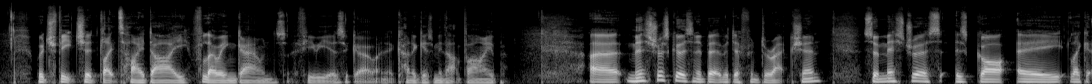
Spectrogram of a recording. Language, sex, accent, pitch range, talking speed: English, male, British, 100-130 Hz, 190 wpm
